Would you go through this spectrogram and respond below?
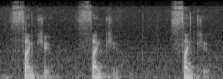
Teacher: falling tone finally we have uh thanks and greetings apologies and here we use a downward falling tone to express real gratitude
